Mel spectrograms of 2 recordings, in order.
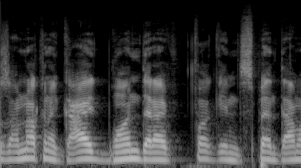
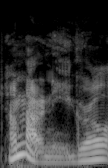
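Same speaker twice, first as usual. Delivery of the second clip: normal talking voice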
